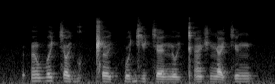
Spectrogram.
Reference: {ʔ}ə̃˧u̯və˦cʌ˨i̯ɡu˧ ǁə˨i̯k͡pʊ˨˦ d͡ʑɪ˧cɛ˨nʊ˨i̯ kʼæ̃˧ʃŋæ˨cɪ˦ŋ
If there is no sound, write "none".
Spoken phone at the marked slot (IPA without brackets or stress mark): ʔ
